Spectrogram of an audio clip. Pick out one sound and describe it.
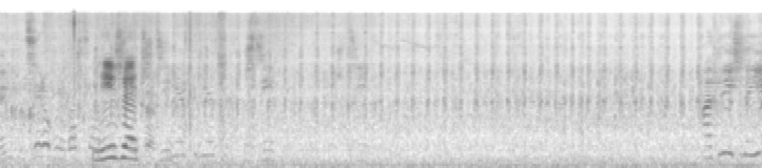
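Several dogs pant nearby.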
